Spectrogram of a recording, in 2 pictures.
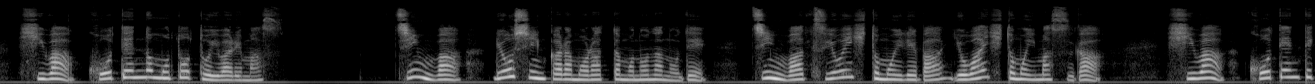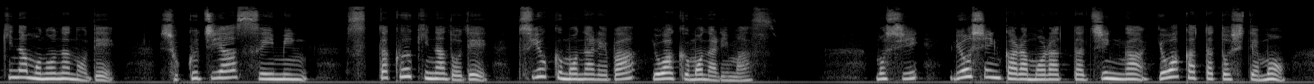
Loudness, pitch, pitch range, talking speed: -22 LUFS, 235 Hz, 185-275 Hz, 235 characters per minute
